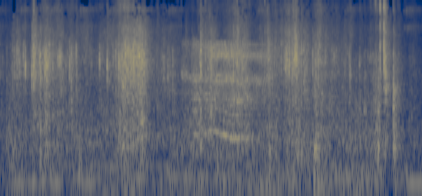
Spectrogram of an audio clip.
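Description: Cardboard shipping box being opened by hand: packing tape peeling and tearing, and cardboard flaps scraping and rustling, with a sharp snap near the end.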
